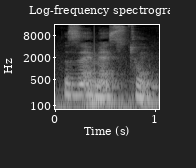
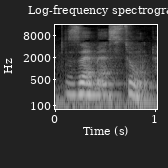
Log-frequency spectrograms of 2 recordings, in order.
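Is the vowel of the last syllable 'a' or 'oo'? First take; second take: oo; oo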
